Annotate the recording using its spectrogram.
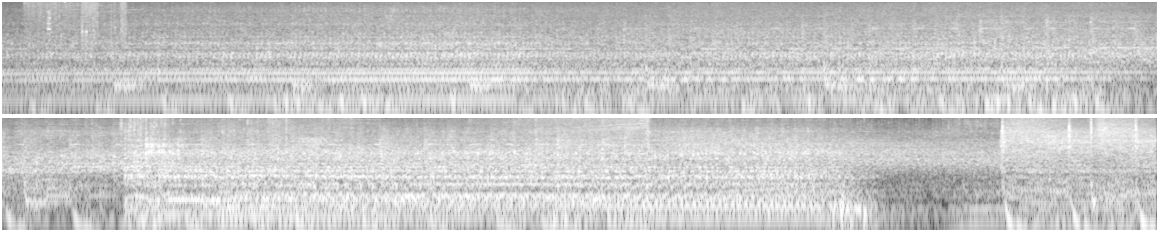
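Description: Jet boat engine running hard at speed, mixed with a music soundtrack; it gets louder and busier about halfway through and dips briefly near the end.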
